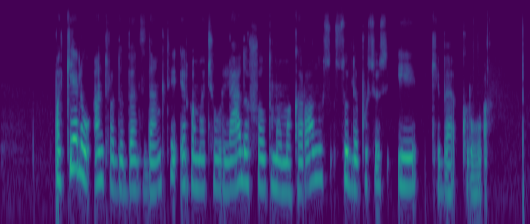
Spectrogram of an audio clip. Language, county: Lithuanian, Kaunas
